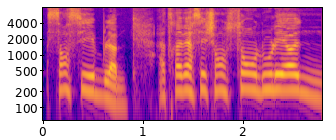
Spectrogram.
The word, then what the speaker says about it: Lou Léon: L-E-O-N, à l'espagnol, non? – Si tu le prononces Léon, oui. – Non, c'est lui qui m'a demandé de le prononcer comme ça. – Lou Léon. Oui, écoute. – Bon, voilà. – Léon en espagnol.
